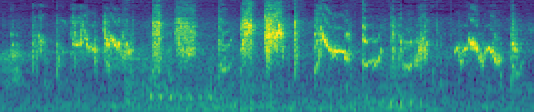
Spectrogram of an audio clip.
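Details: Lovebirds chirping: a dense, continuous run of shrill, squeaky chirps and short squawks, several overlapping, with no pauses.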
